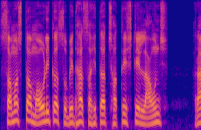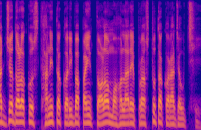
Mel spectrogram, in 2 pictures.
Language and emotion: Odia, neutral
